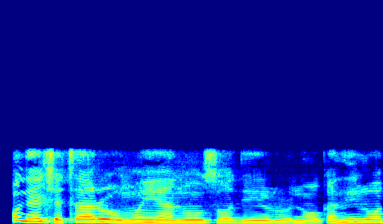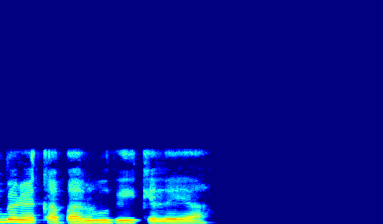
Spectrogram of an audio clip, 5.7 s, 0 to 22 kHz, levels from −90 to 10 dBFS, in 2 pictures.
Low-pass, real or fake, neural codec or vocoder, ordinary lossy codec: 7.2 kHz; fake; codec, 16 kHz in and 24 kHz out, 2.2 kbps, FireRedTTS-2 codec; none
